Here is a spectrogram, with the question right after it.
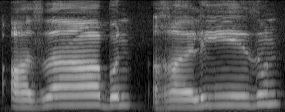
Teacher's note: تنوین کے بعد حروف حلقی میں سے غین آ کر ہے. نون کی آواز کو ظاہر کر کے بغیر غنہ کے جلد پڑھیں گے. اس کو اظہار کہتے ہیں.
